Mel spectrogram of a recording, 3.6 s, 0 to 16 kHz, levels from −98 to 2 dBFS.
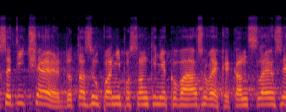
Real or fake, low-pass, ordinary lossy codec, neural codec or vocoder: fake; 7.2 kHz; Opus, 16 kbps; codec, 16 kHz, 16 kbps, FreqCodec, larger model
